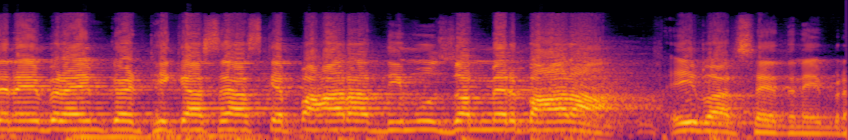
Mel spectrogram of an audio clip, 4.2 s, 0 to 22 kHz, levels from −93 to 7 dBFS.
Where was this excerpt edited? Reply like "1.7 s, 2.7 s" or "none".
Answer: 3.2 s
